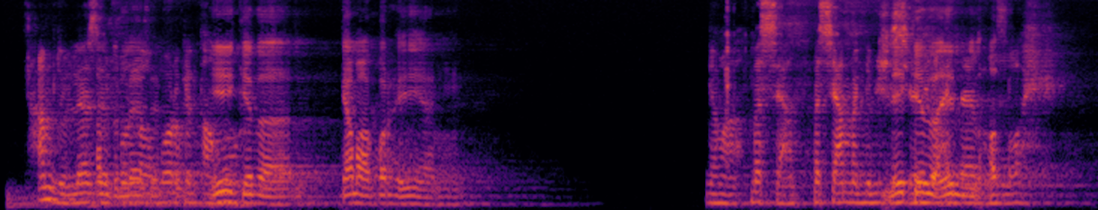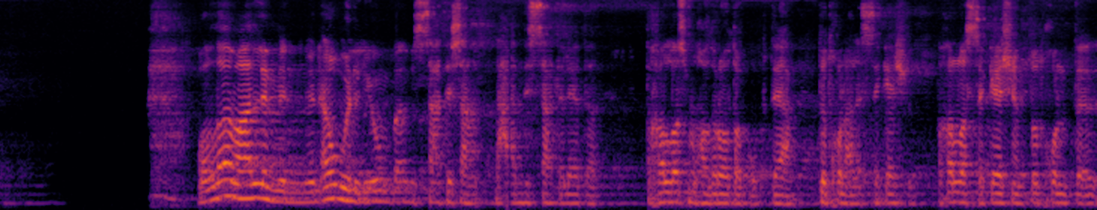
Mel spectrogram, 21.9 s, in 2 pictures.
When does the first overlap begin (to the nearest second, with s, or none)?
1 s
